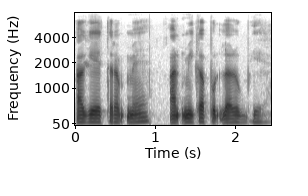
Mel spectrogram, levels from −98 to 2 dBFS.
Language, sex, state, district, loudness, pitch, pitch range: Hindi, male, Arunachal Pradesh, Papum Pare, -21 LUFS, 95 Hz, 90-95 Hz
